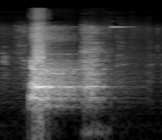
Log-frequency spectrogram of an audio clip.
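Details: Rocky, a Rottweiler on Koh Samui, Thailand, gives a deep, harsh aggressive bark that breaks into a rough second burst.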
